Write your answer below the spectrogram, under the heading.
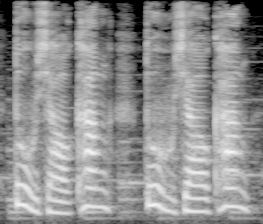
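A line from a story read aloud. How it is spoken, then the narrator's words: Children shouting together. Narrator (Chinese): 许多孩子一起叫起来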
